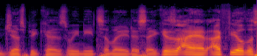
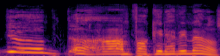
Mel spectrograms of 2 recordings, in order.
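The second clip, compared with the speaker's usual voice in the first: high mocking whiny voice; mock death metal kid; 10 semitones higher, 4 dB louder than usual. Friend mocking death metal kids, high and whiny.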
